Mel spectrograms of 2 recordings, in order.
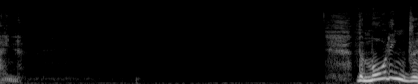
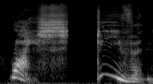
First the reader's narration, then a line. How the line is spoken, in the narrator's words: cried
